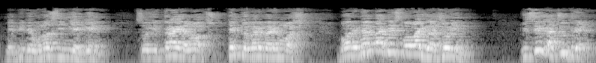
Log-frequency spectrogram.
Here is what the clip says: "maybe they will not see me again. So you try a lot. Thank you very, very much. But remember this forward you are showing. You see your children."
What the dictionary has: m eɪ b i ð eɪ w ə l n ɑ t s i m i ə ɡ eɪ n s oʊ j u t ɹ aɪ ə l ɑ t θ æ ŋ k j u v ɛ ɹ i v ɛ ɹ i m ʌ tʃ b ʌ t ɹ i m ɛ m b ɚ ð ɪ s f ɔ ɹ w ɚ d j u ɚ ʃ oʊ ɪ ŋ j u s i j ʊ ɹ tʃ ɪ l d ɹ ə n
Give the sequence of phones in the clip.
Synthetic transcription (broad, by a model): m eɪ b i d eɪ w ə n ɑ t s i m i ə ɡ eɪ n s oʊ j u t ɹ aɪ ə l ɑ t t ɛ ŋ k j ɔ v ɛ ɹ i v ɛ ɹ i m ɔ tʃ b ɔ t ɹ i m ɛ m b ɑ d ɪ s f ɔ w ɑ j u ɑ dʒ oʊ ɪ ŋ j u s i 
